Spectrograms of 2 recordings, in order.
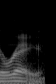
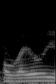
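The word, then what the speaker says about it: Orrery: At the center of this platform is the array, a vital tool in your shaping of this system. While an while and oh wait, oh, I've I've been mispronouncing it. Orari is normally a miniature representation of a star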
